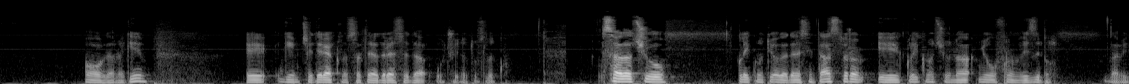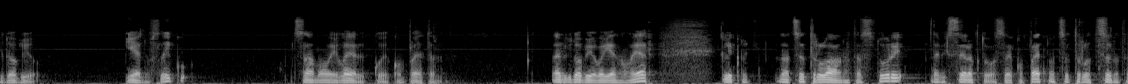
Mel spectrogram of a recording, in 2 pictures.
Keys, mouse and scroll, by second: 7.1-8.2 drag, 10.1 click, 14.2 click, 15.7 click, 16.9 click, 19.1 ctrl+a, 22.3 ctrl+c.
